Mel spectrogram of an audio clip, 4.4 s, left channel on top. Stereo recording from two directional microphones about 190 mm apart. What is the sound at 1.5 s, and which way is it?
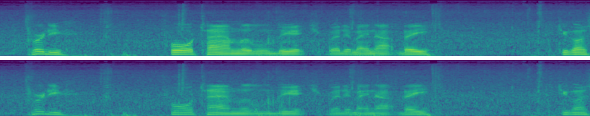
Speech, 35° left (ahead or behind).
